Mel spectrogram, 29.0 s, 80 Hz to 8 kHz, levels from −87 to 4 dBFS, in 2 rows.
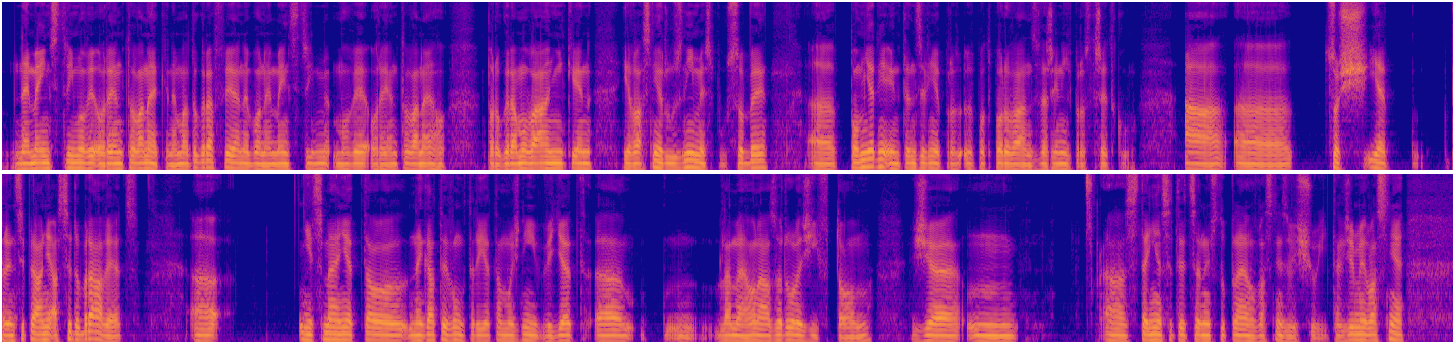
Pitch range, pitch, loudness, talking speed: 95-110 Hz, 100 Hz, -22 LUFS, 105 wpm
